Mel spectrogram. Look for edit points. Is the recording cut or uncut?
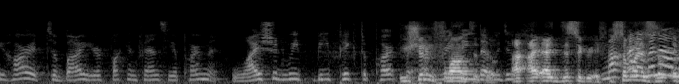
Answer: cut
